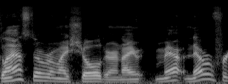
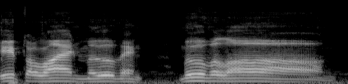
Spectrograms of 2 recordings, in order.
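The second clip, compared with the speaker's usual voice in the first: mock growling voice, very slow. Retelling how security behind the table ordered the line along: imitating security growling. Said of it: "security behind them started growling at me".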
